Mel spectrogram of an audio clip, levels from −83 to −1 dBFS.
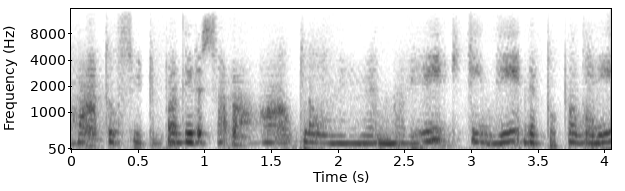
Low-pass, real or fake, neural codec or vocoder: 14.4 kHz; fake; codec, 44.1 kHz, 0.9 kbps, DAC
